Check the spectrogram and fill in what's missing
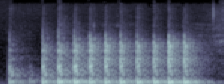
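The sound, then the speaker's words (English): A rapid run of about a dozen evenly spaced knocks, each a sharp thud, fired off in quick succession for just over a second at a steady, fairly loud level with no talking. “I don't even know how many knocks that was.”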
